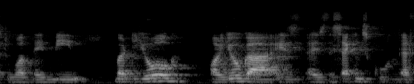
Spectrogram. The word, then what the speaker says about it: Yoga: The second one is Yog, popularly known as Yoga, but Yog is the right pronunciation.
